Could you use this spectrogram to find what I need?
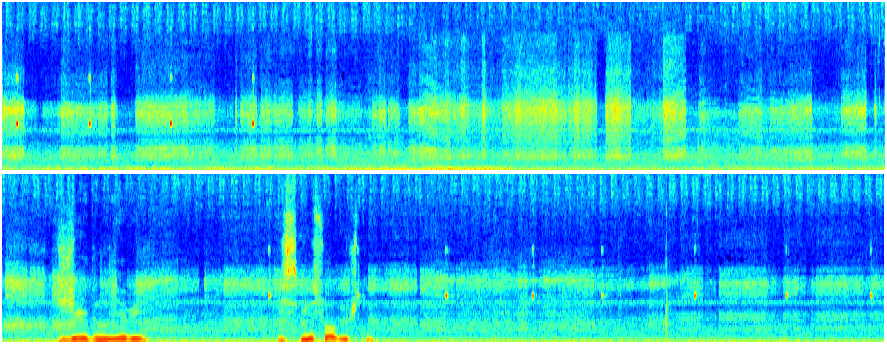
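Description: An electronic device gives faint, evenly spaced beeps.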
